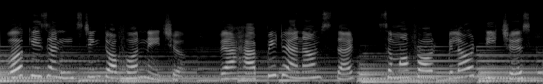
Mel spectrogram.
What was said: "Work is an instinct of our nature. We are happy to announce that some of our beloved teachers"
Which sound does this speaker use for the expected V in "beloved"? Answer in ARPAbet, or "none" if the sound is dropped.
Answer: none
